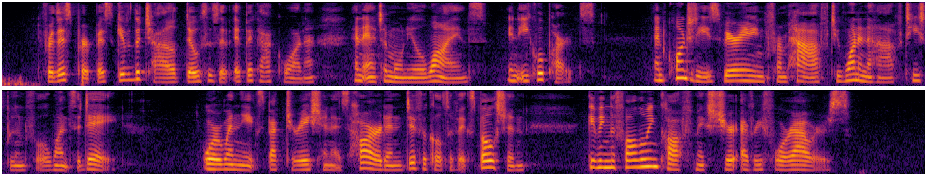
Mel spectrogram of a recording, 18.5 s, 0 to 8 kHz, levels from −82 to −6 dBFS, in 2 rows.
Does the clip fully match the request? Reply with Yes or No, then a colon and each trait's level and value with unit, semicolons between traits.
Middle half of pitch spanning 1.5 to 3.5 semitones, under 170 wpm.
No: average, 4.3 semitones; average, 155 wpm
